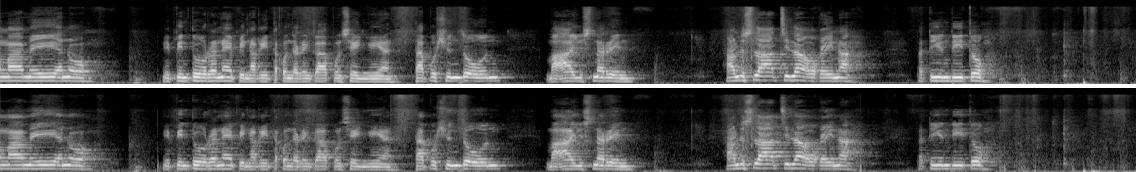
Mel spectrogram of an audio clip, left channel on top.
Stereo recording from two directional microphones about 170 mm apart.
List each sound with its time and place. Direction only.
0.0 s speech: 25° left (ahead or behind)
4.5 s a man's voice: 5° left (ahead or behind)
7.2 s speech: 15° left (ahead or behind)
9.3 s speech: 50° left (ahead or behind)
